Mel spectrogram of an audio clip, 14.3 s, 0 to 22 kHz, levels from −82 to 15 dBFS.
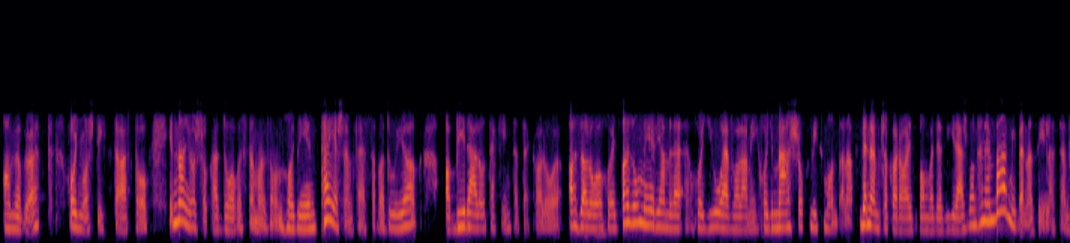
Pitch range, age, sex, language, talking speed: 175-205 Hz, 30-49, female, Hungarian, 185 wpm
